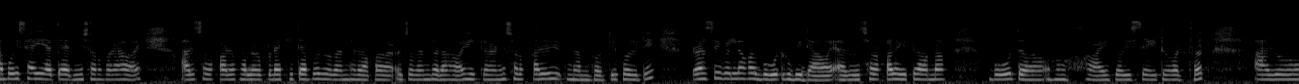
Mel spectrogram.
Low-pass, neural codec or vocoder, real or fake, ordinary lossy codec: none; codec, 16 kHz, 4 kbps, X-Codec, HuBERT features, trained on general audio; fake; none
